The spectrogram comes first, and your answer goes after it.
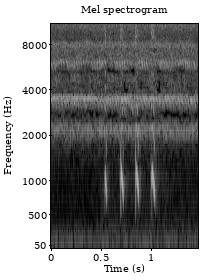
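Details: During nighttime rain in a garden, a toad gives four short, low, knocking notes in quick succession, evenly spaced. A constant high-pitched insect hum fills the background.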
